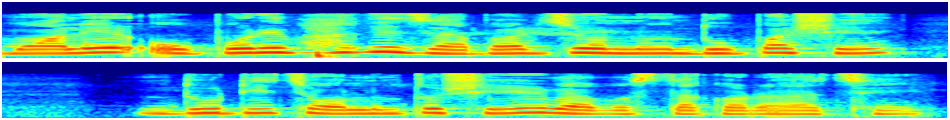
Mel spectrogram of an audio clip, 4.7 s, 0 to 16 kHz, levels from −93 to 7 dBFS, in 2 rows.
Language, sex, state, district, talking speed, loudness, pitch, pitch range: Bengali, female, West Bengal, Alipurduar, 150 wpm, -13 LUFS, 235 Hz, 220-260 Hz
